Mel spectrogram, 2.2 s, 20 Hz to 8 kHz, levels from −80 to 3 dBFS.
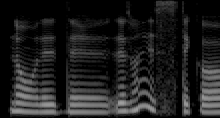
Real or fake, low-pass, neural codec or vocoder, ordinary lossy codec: real; none; none; none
